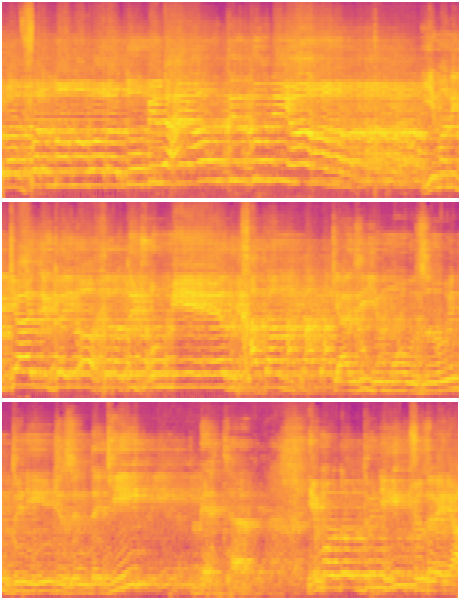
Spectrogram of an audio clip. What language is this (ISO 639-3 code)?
ara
